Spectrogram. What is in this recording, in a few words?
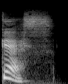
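"guess", British English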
